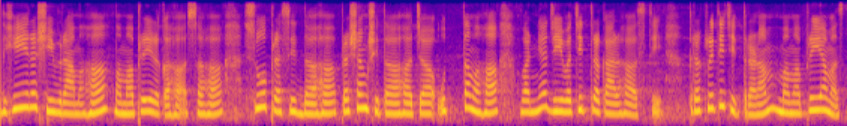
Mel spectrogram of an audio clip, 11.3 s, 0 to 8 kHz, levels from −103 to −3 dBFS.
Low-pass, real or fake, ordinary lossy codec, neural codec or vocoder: 7.2 kHz; real; none; none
